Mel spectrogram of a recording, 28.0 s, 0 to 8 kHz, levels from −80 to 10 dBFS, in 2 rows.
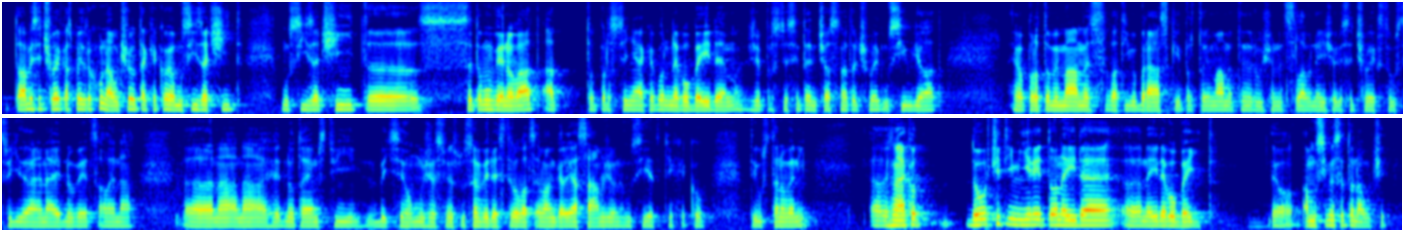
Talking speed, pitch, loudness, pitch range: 205 wpm, 120 Hz, -26 LUFS, 115-125 Hz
